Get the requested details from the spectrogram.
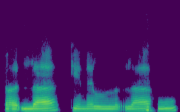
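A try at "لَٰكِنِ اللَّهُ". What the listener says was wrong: نہیں تھوڑا لام موٹا ہو رہا ہے، موٹا تو صرف فتحہ کے ساتھ ہوگا. لیکن اللہ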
